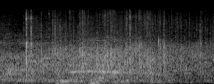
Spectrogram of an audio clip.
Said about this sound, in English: That's the last time you are applauding here.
